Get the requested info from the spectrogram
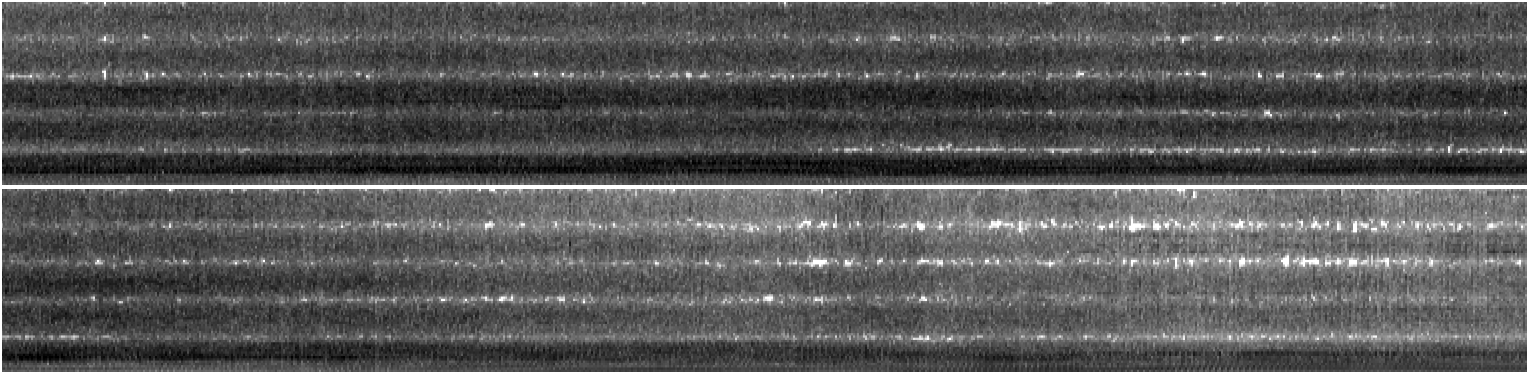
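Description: A vehicle engine idling steadily, an even low running note with no revving.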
